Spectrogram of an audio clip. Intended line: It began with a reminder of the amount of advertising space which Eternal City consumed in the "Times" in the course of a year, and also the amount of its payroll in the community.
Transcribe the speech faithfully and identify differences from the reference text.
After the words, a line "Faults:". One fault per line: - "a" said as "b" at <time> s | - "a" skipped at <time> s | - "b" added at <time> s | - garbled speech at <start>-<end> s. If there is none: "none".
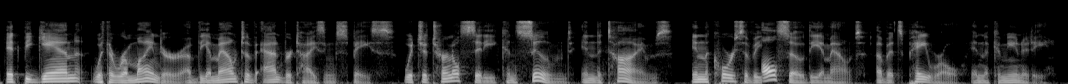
It began with a reminder of the amount of advertising space which Eternal City consumed in the "Times" in the course of a also the amount of its payroll in the community.
Faults:
- "year and" skipped at 7.6 s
